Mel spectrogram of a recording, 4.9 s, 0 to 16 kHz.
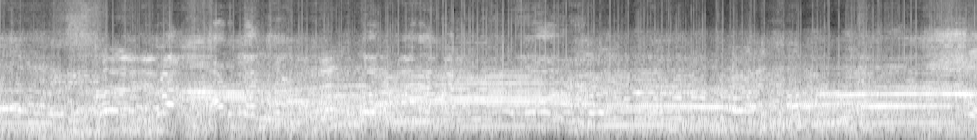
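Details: Calves of the Sahiwal breed for sale at Raniganj cattle market, Dinajpur, Bangladesh, 9 September 2024; several sustained, harmonic moos follow one another almost without pause, backed by low crowd noise.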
